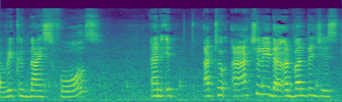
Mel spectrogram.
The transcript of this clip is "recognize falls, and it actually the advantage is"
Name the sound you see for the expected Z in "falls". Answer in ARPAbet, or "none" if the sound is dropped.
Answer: S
